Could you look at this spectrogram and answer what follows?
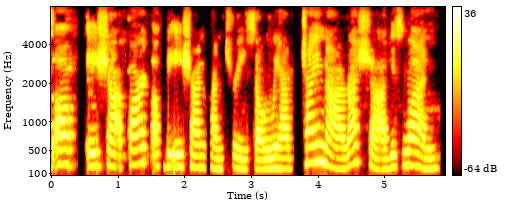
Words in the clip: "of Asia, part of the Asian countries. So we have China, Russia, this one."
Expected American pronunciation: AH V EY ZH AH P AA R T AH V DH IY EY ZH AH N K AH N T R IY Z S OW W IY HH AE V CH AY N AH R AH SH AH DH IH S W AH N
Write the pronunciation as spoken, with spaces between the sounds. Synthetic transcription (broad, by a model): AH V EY SH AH P AA R T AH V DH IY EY SH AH N K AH N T R IY S OW W IY HH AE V CH AY N AH R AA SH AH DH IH S W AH N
